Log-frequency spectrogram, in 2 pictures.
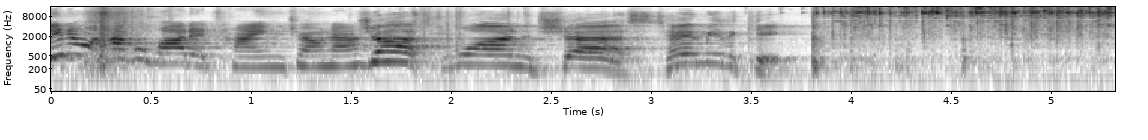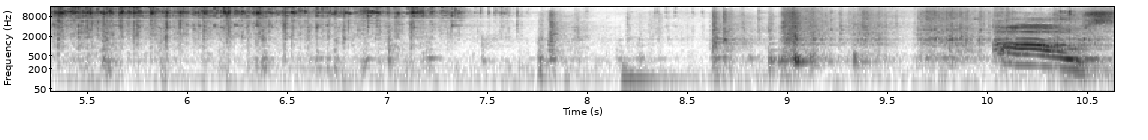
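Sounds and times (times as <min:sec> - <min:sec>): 
speech: 0:00.6 - 0:03.8, 0:10.1 - 0:10.6
dense pile of coins jingling and clinking: 0:03.8 - 0:07.7.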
